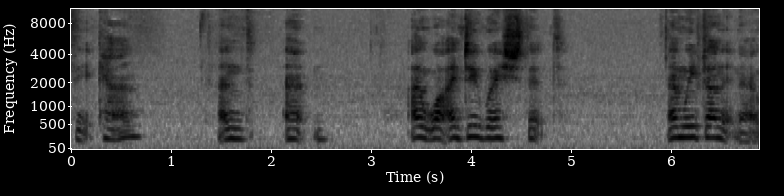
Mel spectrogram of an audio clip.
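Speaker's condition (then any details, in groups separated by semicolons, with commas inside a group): MND; occupational, physio and speech therapy, impaired hand function; voice impaired and worsening, voice banked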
